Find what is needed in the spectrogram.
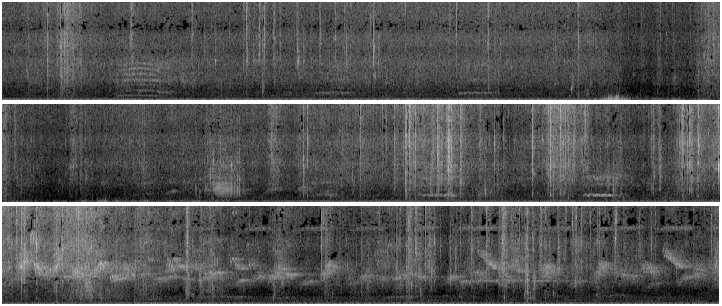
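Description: Outdoor ambience of birds calling and chirping, busier in the second half, over a low steady rumble, with one loud thump about eight seconds in.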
